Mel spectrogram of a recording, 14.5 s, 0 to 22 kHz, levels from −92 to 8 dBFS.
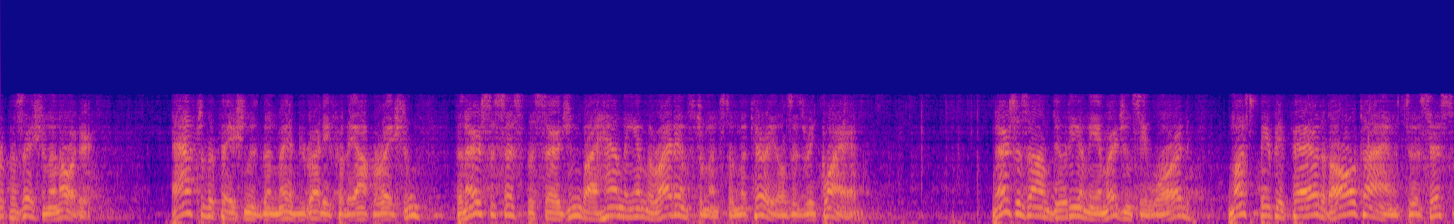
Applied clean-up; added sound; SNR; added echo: neural separator model SepFormer DNS4.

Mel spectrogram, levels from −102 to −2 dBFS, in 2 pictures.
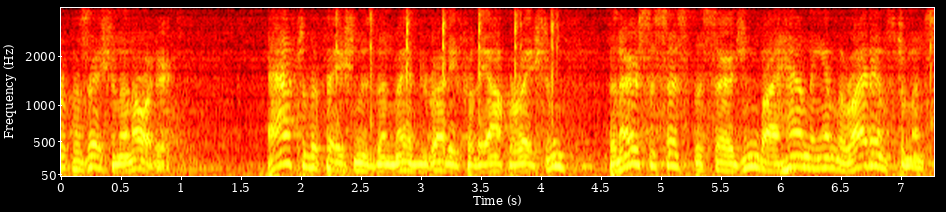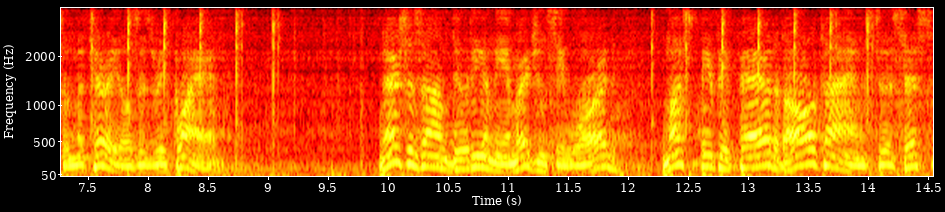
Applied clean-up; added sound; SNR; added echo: none; Hammer; 16 dB; reverberation time 2.1 s.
